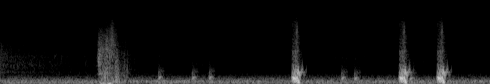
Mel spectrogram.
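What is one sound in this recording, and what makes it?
Short soft clicks sound as a game menu is opened and browsed.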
